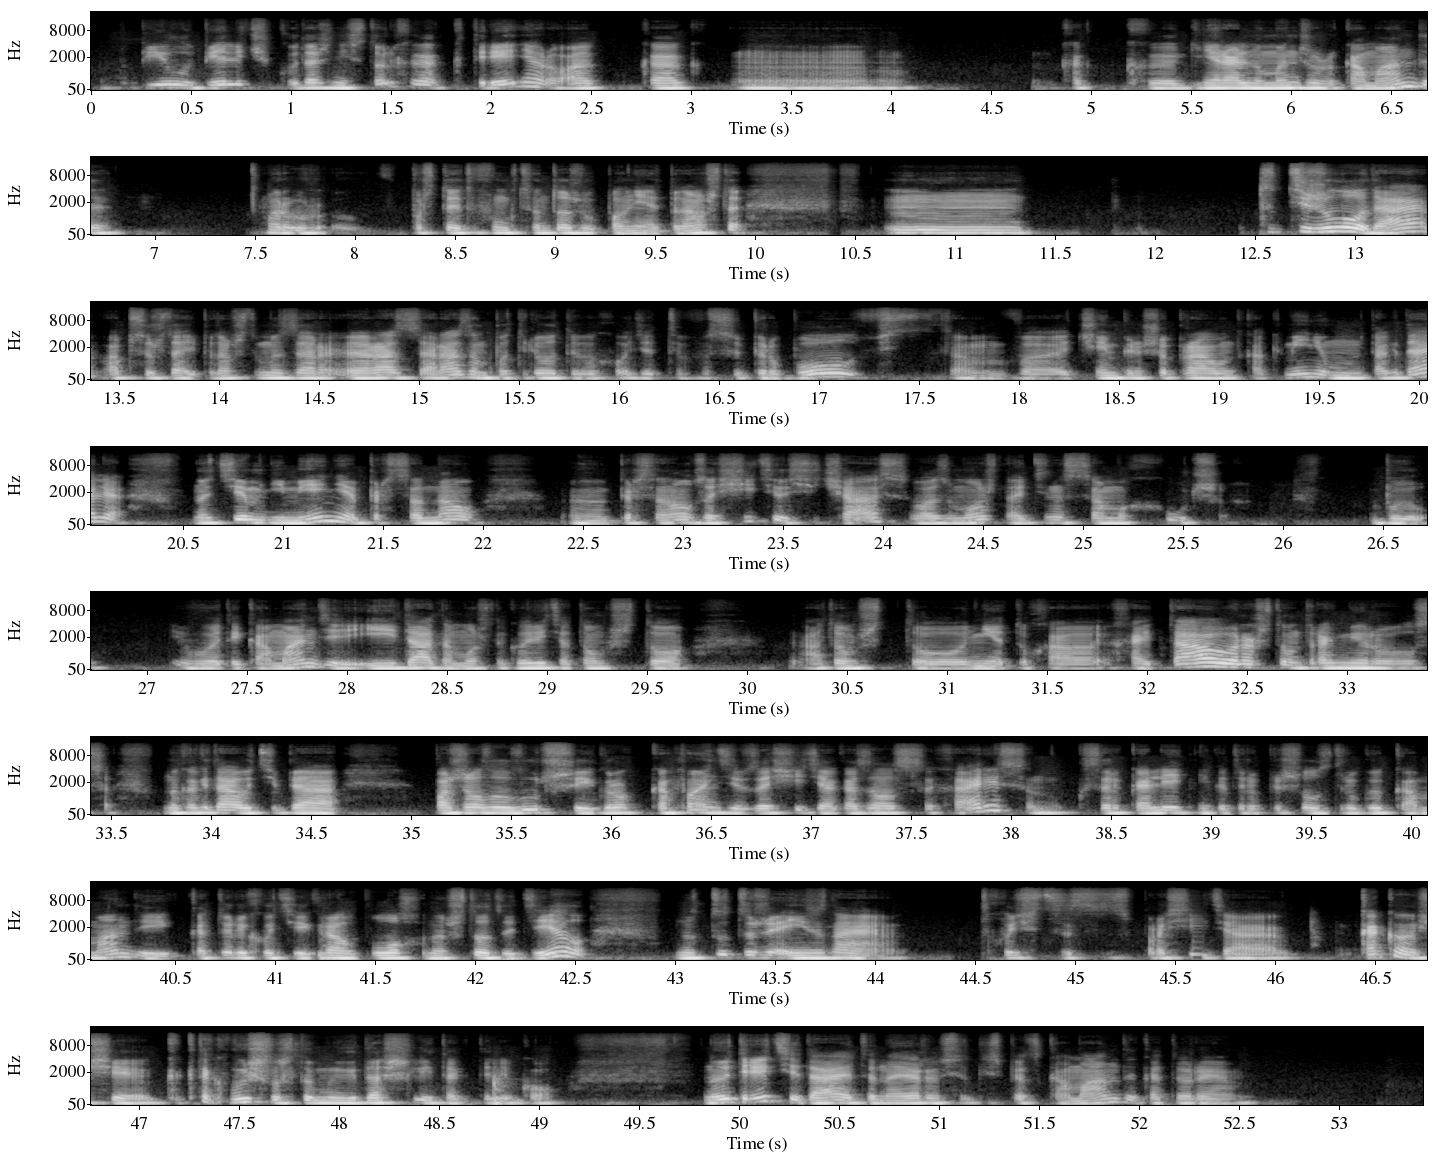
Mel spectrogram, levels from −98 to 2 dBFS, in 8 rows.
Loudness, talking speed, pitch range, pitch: -19 LUFS, 150 wpm, 120-130 Hz, 125 Hz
